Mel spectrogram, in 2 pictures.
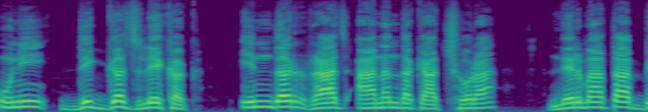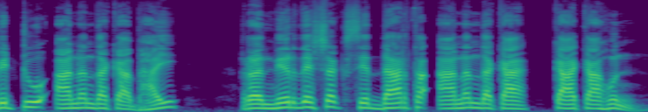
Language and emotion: Nepali, neutral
